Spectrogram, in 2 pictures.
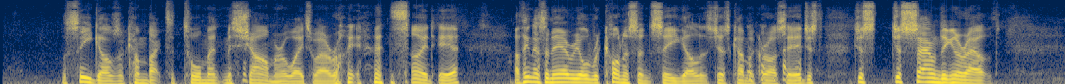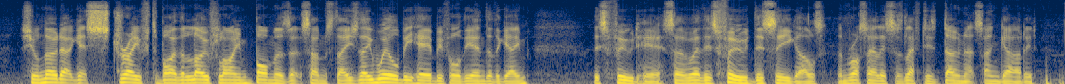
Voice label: comedy clip from our cricket commentary

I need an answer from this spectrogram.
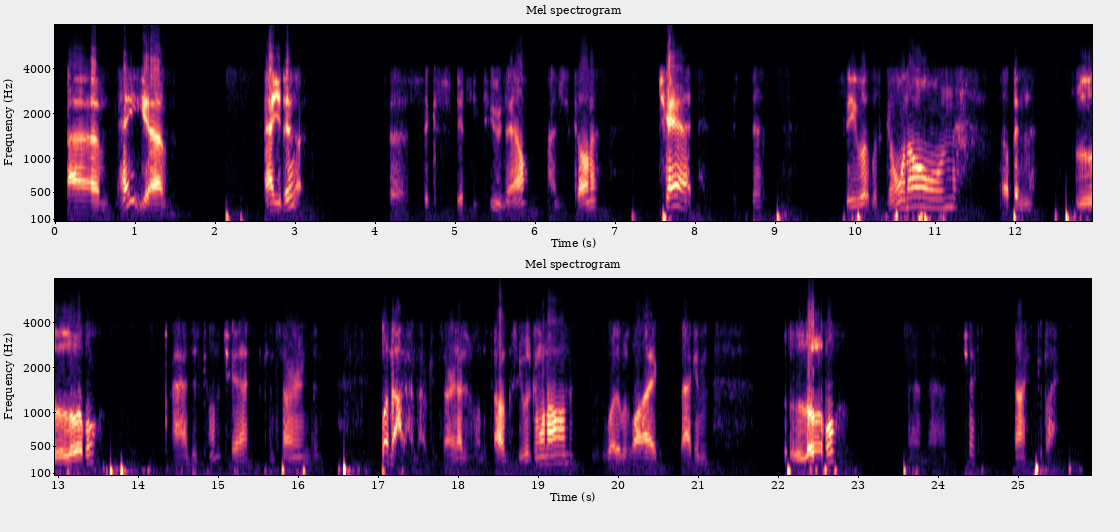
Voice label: voice mail

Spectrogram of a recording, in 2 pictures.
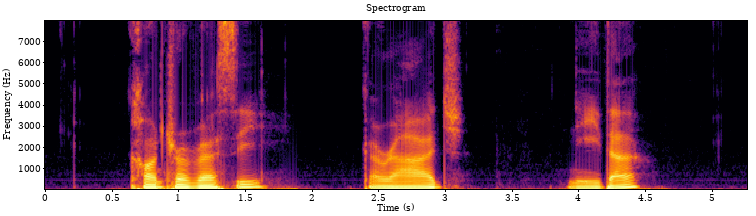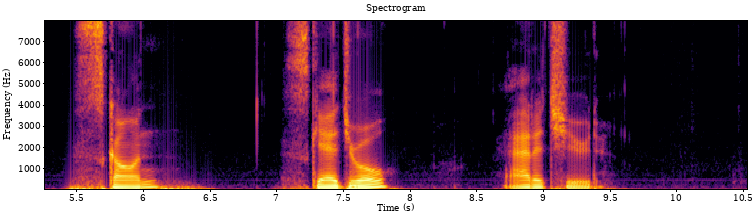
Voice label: male, Australia

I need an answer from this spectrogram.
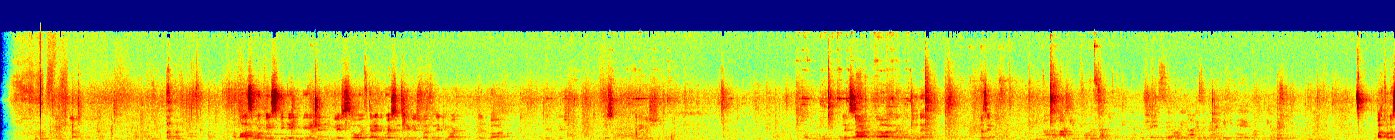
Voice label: press conference; mohammad abbas; zayed cricket stadium abu dhabi

